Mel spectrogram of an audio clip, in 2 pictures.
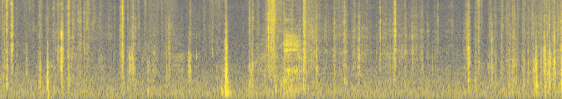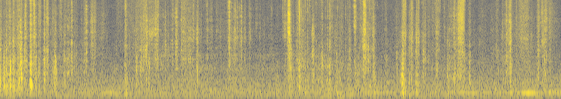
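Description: Faint paper handling: a glue stick rubbed across paper, with cut-out pieces rustling and being pressed down, and scattered small taps and clicks.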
